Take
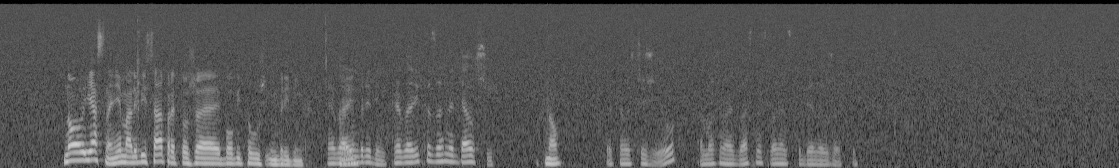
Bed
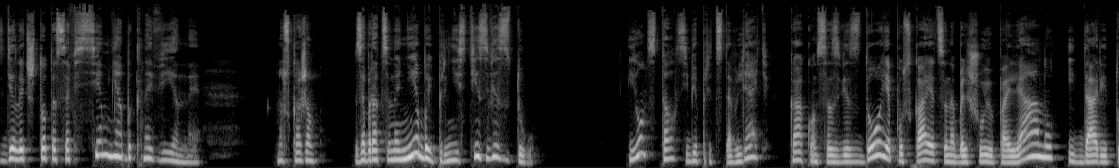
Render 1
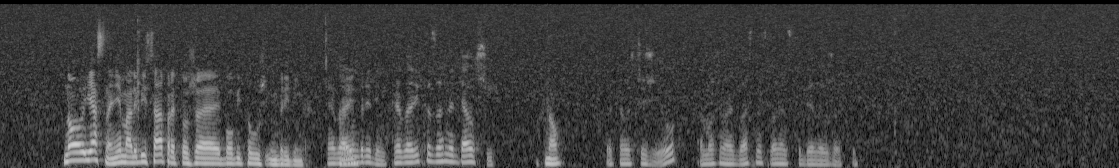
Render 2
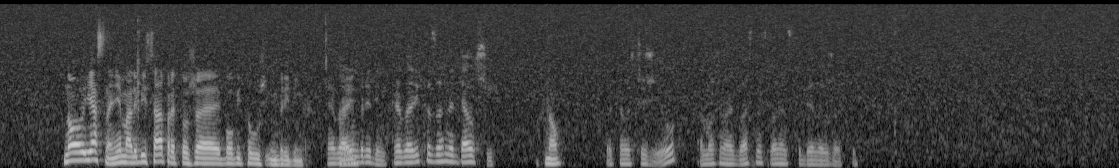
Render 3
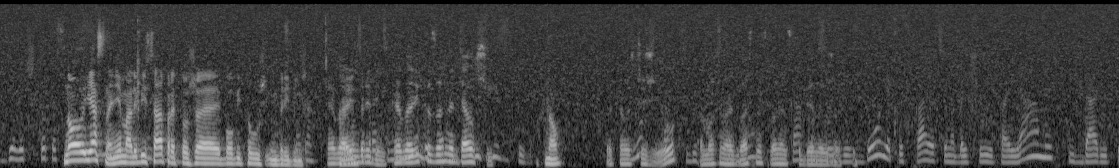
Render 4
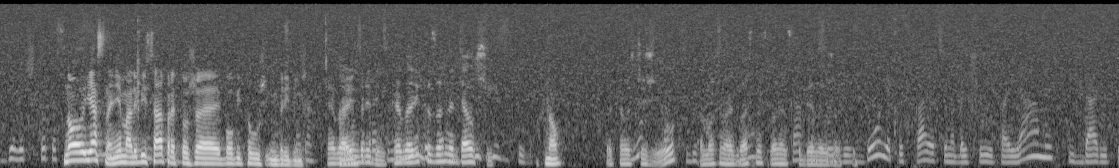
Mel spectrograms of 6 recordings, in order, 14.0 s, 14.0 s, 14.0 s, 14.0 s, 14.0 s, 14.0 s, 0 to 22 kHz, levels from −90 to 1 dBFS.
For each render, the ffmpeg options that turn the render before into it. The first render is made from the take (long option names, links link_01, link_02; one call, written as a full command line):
ffmpeg -i in.wav -af "afftdn=noise_reduction=12:noise_floor=-39" out.wav
ffmpeg -i in.wav -af "lowshelf=frequency=87:gain=-11" out.wav
ffmpeg -i in.wav -i bed.wav -filter_complex "[1:a]volume=-16dB[link_01];[0:a][link_01]amix=inputs=2:normalize=0" out.wav
ffmpeg -i in.wav -af "volume=10dB" out.wav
